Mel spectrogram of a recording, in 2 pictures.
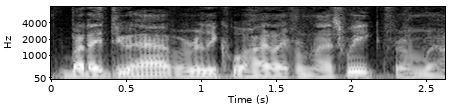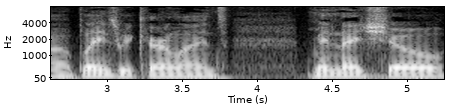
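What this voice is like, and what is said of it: Hoarse, failing voice. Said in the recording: “my voice is a little going to shit”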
